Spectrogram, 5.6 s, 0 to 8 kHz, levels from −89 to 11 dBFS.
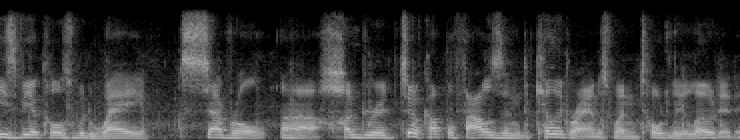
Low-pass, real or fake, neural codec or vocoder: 7.2 kHz; real; none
